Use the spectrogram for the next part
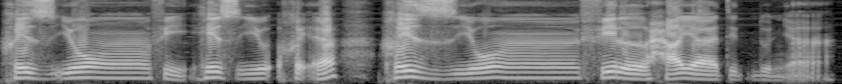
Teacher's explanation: maka samarkan langsung nunnya kepada huruf fa-nya. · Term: ikhfa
